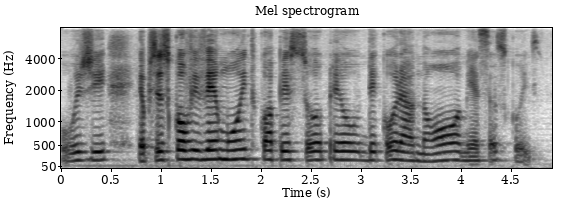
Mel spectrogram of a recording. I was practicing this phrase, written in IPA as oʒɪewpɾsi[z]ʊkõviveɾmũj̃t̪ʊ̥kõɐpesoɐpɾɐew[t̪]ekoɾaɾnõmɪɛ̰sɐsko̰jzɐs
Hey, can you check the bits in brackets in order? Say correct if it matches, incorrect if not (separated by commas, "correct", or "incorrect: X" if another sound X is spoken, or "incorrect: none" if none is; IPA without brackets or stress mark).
correct, incorrect: d̪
